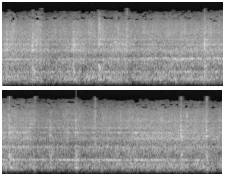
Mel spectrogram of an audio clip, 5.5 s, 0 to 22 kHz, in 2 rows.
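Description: Train passing close by: the double-headed ALCo WDM-3A diesel locomotives run past, then passenger coaches roll by, wheels clicking over the rail joints. A steady whine runs through it.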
